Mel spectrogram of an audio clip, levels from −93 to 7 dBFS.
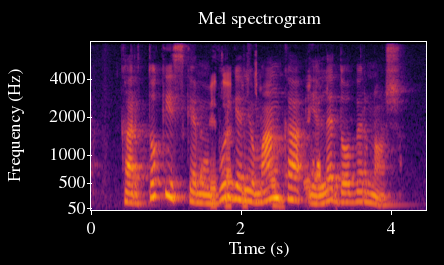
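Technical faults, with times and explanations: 0.0–0.12 s, 2.93–2.97 s, 3.25–3.31 s and 4.11–4.16 s, echo leak: short, faint repeats of the far side's sound trail in behind the main signal. The first sits about 30 dB down at a 336 ms lag. The later three lag by 307 ms and range from about 35 dB down to about 15 dB down, loudest at 3.25 s. This is likely a loudspeaker-side echo canceller letting residual pickup through.
1.3–3.3 s and 4.06–4.1 s, speech suppressed in double talk: the level dips in patches while both sides are active. The first span loses roughly one and a half seconds in pieces, sinking by about 25 dB at worst. The second is a 40 ms dip of about 10 dB. This is likely an echo canceller that mistook the overlap for echo and ducked the near talker along with it.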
